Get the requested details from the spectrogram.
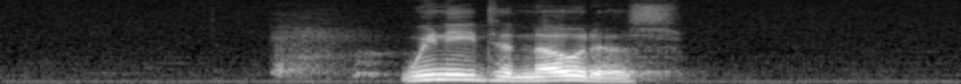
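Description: A middle-aged man speaks briefly into a microphone.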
